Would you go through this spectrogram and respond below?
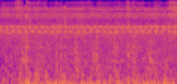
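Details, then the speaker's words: Mercedes-Benz, front wheel jacked up, lug nuts tight, rocked side to side. Uneven dull tick-tick knocks, about a quarter inch of play, suggesting a bad inner or outer tie rod; unconfirmed. "so it's going tick tick tick tick tick it's barely moving but it's moving about a quart of an inch this way now normally that means that the tie rod is bad"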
